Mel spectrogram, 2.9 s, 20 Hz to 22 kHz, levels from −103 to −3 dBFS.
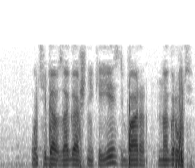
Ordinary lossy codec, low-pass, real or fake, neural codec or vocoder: MP3, 64 kbps; 7.2 kHz; real; none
